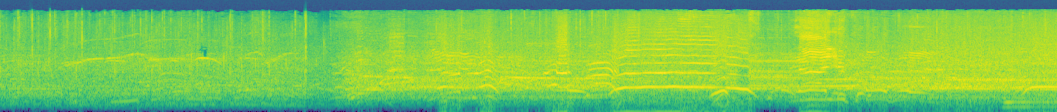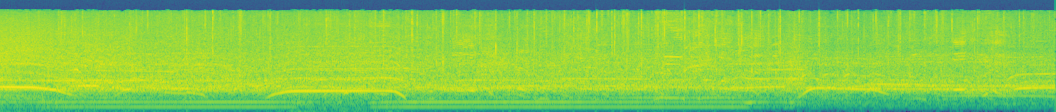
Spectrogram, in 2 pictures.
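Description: Stadium crowd erupting into loud cheering about three and a half seconds in for a home run, with shouts and whoops from fans close by. From about ten seconds a low steady tone sounds twice, several seconds each.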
